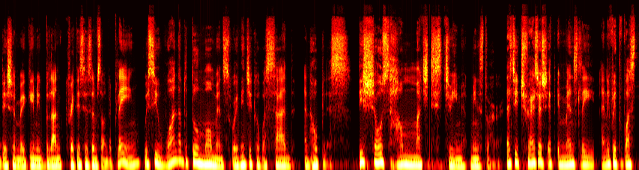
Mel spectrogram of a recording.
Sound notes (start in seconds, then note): none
